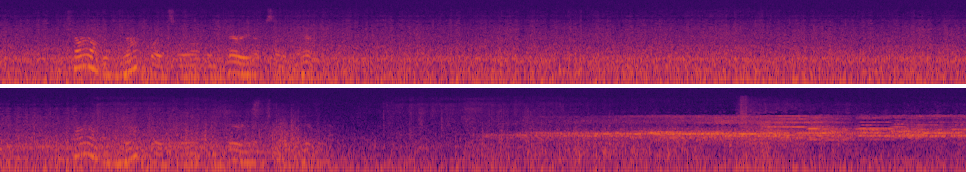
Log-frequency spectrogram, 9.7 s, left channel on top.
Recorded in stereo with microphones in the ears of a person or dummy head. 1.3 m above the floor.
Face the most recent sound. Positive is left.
turn(degrees=75)  # may be behind; listen again after turning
